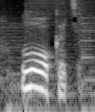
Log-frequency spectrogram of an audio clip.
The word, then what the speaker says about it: локоть: их произносить все просто надо ориентироваться на начальную форму слова ударение как егоменительном падеже единственного числа локоть всегда будет падать на первый слог без каких-либо исключений Поэтому да согнуть в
